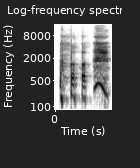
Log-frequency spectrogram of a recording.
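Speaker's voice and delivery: acted burst of chuckling; hearty laugh. Oday laughing at Nada's etiquette lesson, amused. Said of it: "ضحك جدًا".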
